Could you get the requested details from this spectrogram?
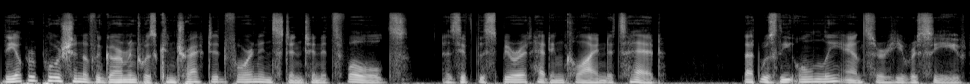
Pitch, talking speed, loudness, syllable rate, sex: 100 Hz, 180 wpm, -18 LUFS, 4.9 syllables/s, male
